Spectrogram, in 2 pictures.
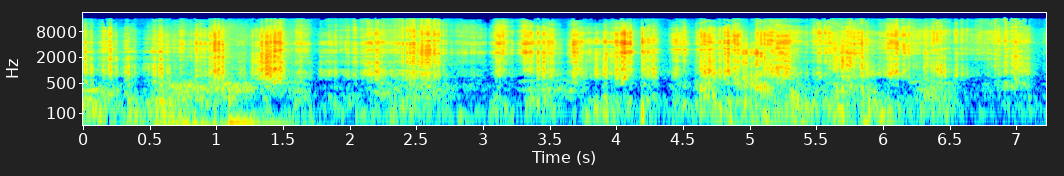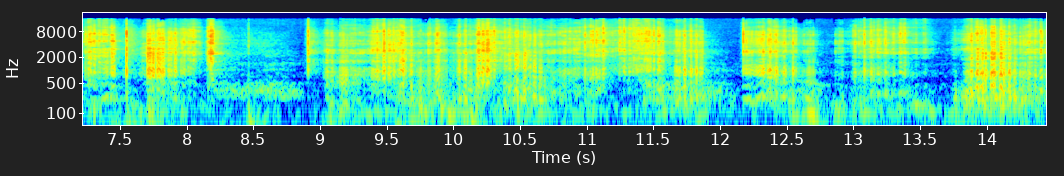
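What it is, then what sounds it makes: Plastic paddle scratched with a pen tip. A purple pen tip scratches over the textured face of a small, flat, thin, solid green plastic paddle. The result is a run of dry, rasping scrapes, bright and high with very little low end. The strokes come in uneven bursts with short pauses between them.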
